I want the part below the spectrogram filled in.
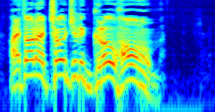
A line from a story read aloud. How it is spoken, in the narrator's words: shouted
